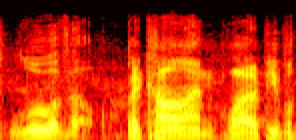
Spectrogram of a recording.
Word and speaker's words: Louisville: and they were like well Louisville takes the lead and I was like that's how you say it that's all you how you say it and then you'll talk to people and they're like no it's louville pean a lot of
